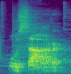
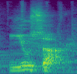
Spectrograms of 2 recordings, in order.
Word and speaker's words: usar: up in spanish but the most common way is just putting like a y sound in front of it the way we do in english sometimes so you instead of saying usar you might say you saw like to use right that's not correct it's us and the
